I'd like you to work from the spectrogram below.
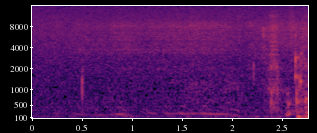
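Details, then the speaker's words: A soft, low, drawn-out snoring breath from a sleeping dog in a quiet room, followed by light clattering. "if you can hear Stella snoring she's obviously not impressed with um crazy Patchwork stitching"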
